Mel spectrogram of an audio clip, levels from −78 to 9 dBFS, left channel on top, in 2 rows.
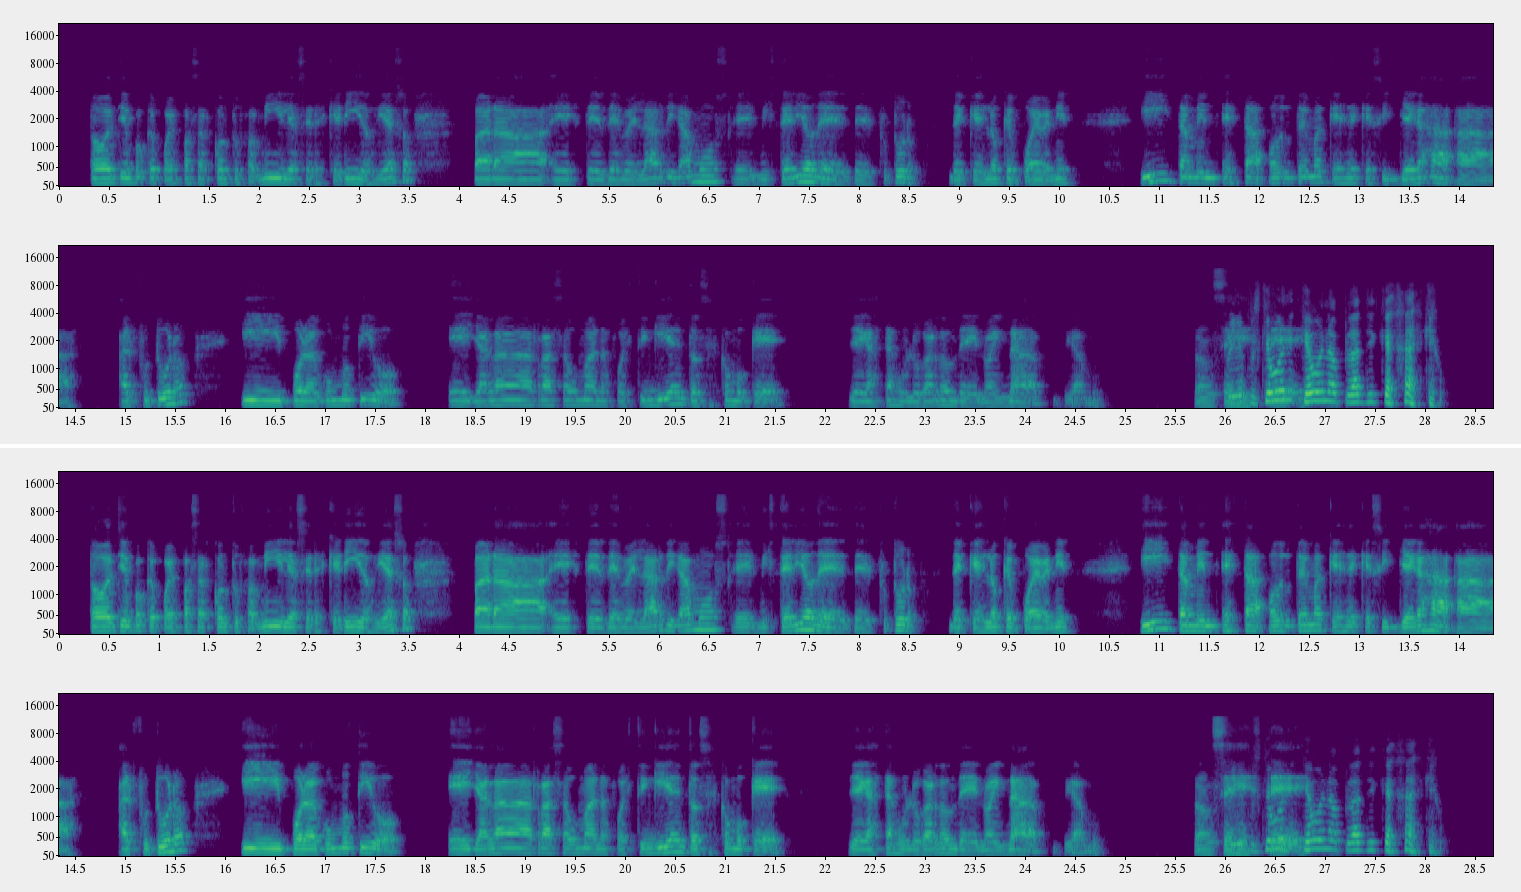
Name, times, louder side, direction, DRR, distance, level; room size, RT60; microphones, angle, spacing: voice 1, 0.3-3.9 4.2-8.6 8.9-10.1 10.4-14.5 14.9-17.8 18.2-21.6 22.2-24.8 25.7-26.8, right 5 dB, 80° right, 0.5 m, -25 dB
voice 2, 26.0-28.2, left 5 dB, 90° left, 0.5 m, -23 dB
2.2 x 2.1 x 3.1 m
head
